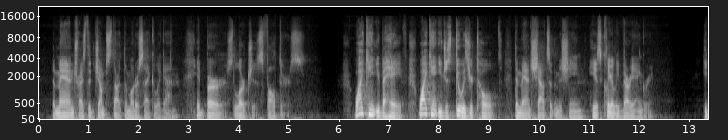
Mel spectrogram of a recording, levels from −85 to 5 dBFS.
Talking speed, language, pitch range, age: 160 wpm, English, 75-90 Hz, 30-49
